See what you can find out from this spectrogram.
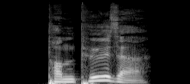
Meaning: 1. comparative degree of pompös 2. inflection of pompös: strong/mixed nominative masculine singular 3. inflection of pompös: strong genitive/dative feminine singular
- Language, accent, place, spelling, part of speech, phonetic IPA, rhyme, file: German, Germany, Berlin, pompöser, adjective, [pɔmˈpøːzɐ], -øːzɐ, De-pompöser.ogg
